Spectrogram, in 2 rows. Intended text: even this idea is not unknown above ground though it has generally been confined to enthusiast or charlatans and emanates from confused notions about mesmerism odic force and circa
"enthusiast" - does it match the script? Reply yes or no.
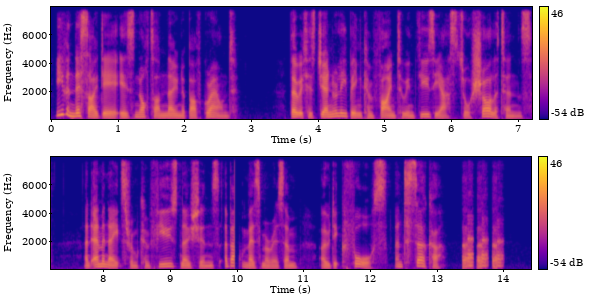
no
